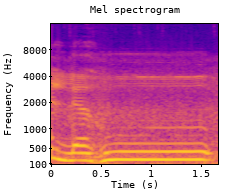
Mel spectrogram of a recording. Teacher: یہاں پہ ہمارے پاس ہا ہے اور الٹے پیش کے ساتھ ہے، اس کو ہم کھینچ کے پڑھیں گے۔ یہ لکھا ہوا ہے لہو، اب بعض لوگ کیا پڑھتے ہیں لہو، یہ بڑی غلطی ہے۔ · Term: چھوٹی مد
